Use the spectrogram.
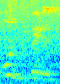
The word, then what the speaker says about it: উদ্বেল: আমরা উচ্চারণ করার সময় কিন্তু উদ খণ্ড বা এভাবে বলবো উদ্বেল, অর্থাৎ এই এভাবে উচ্চারণটা এইভাবে হয়, উদ্বেল, উদ্বেল, অর্থাৎ বয়ের উচ্চারণটা বজায় থাকে।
